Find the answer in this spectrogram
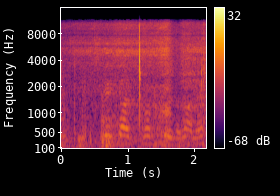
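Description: Quiet, indistinct talking, with one sharp click a little past halfway.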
